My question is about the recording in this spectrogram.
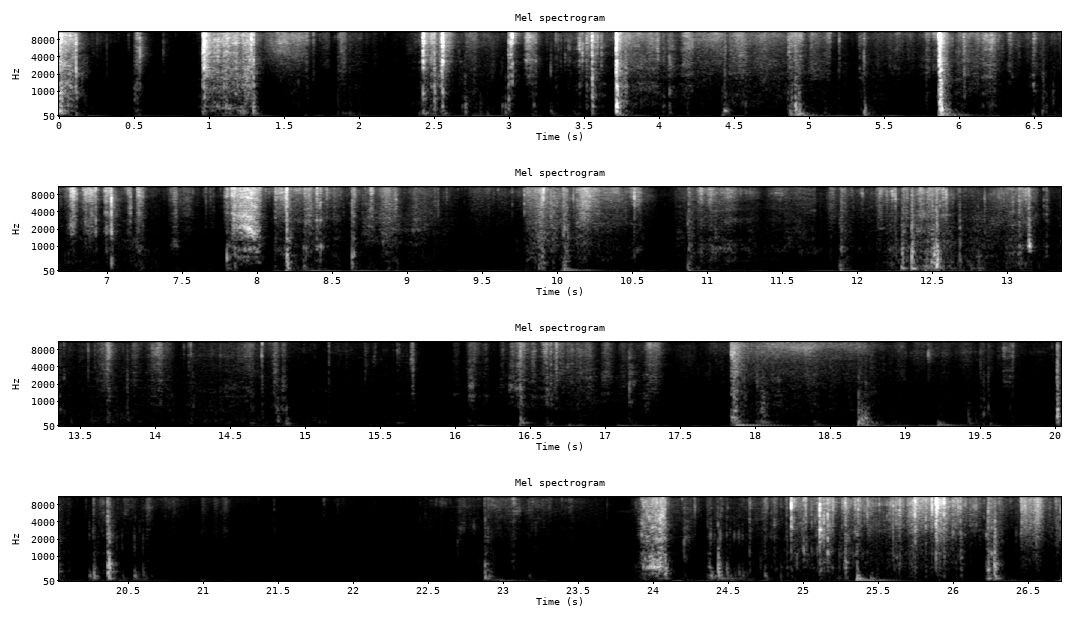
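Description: A cardboard shipping case being opened by hand: packing tape ripped, cardboard flaps and the boxes inside scraped and knocked about in irregular bursts. Near the end, plastic shrink-wrap is torn and crinkled off a hobby box.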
